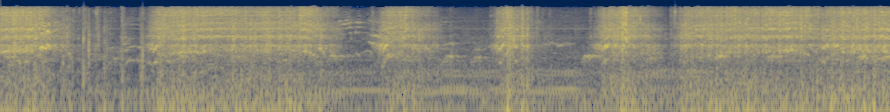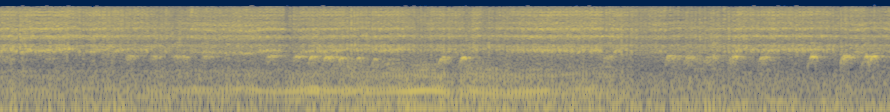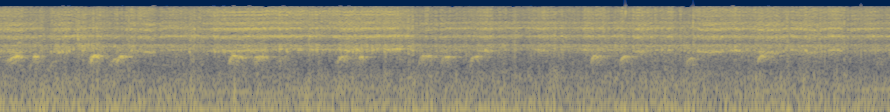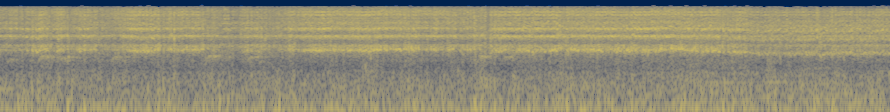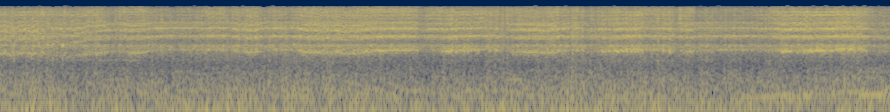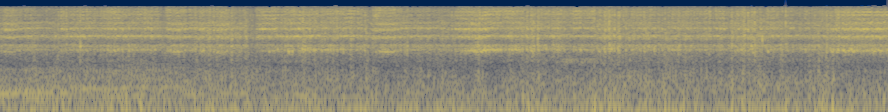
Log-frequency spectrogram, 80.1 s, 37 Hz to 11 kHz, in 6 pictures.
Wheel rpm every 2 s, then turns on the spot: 80, 160, 120, 40, 60, 170, 180, 220, 220, 220, 230, 220, 230, 220, 230, 220, 220, 230, 220, 220, 230, 230, 220, 230, 220, 200, 160, 190, 230, 220, 220, 220, 220, 220, 230, 220, 230, 230, 230, 230.
none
